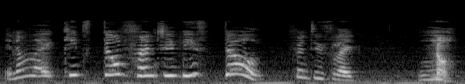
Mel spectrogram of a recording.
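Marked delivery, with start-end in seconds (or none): 0.6-2.6 very high, pleading reprimand; frantic mock scolding. Begging Frenchie to keep still, high and frantic. 4.2-4.5 curt, louder uppity refusal; a hint of a snooty, demanding figure; Frenchie. Frenchie refusing to behave, uppity. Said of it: "real uppity and snooty".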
